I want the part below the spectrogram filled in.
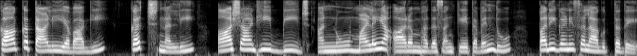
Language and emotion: Kannada, neutral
